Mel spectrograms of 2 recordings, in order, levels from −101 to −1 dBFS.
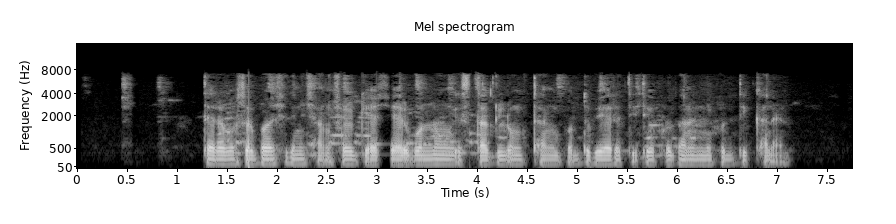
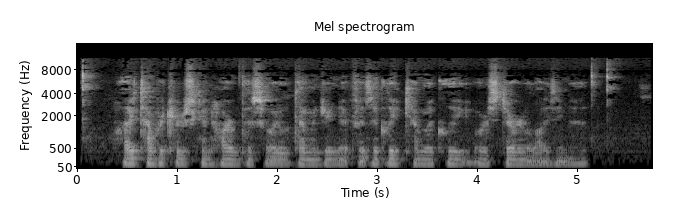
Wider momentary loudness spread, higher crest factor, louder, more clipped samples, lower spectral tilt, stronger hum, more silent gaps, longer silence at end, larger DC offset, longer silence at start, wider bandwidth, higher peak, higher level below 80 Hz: about the same, 11 LU vs 12 LU; second, 22 dB vs 32 dB; first, -25 LUFS vs -34 LUFS; neither; first, -4.5 dB/octave vs 0 dB/octave; neither; neither; first, 0.65 s vs 0.05 s; neither; first, 0.45 s vs 0.05 s; second, 7.6 kHz vs 11.5 kHz; about the same, -4 dBFS vs -6 dBFS; first, -58 dBFS vs -72 dBFS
